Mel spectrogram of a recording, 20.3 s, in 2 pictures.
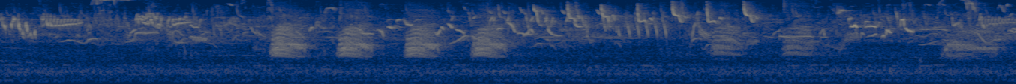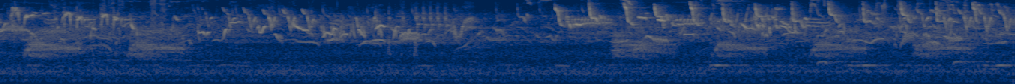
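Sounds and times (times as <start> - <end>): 
songbirds twittering: 0.0 - 20.3
carrion crow cawing: 2.8 - 5.1.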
